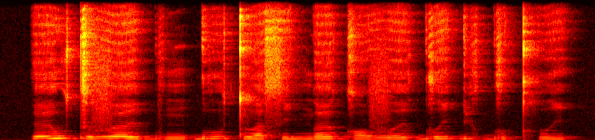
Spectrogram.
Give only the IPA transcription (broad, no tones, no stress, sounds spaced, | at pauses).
ø w d ə v œ ɪ̯ b o ŋ ɠ u tʷ a s i ŋ œ ɡ ɔ v ə ɪ̯ ɡʷ i ɠ y ɡʷ ə kʷʰ i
